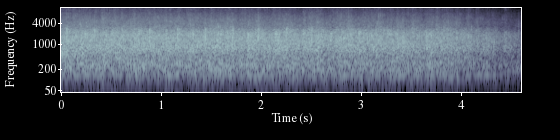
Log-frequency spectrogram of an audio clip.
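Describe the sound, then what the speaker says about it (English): Sustained audience applause fills a large hall at a governor's 2020 State of the State address, a steady dense wash of clapping that holds and then starts to fade at the end, with no one speaking over it. "Kathy Hochul, let's give her a round of applause"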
